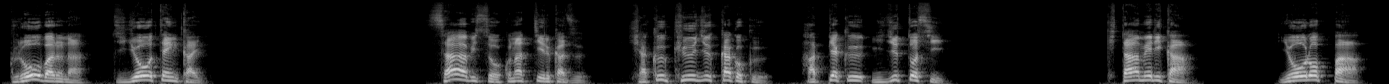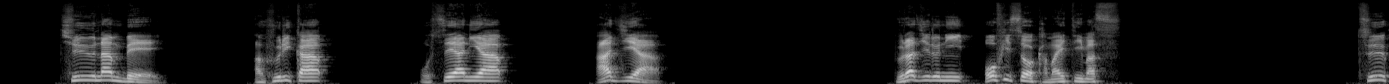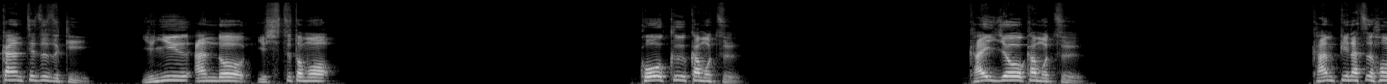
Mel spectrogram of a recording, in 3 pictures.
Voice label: 日语男 公司介绍

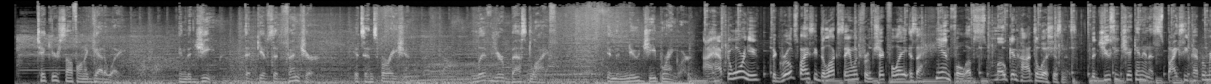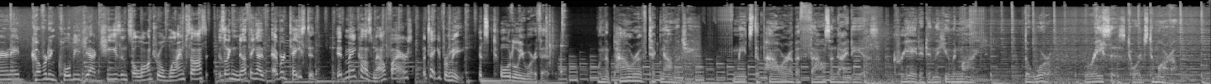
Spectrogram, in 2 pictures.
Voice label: 外籍英男 电视广告 大气磁性

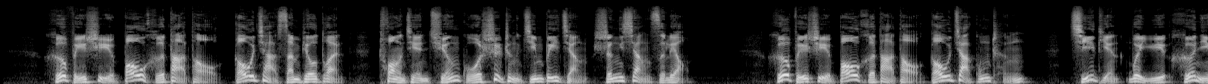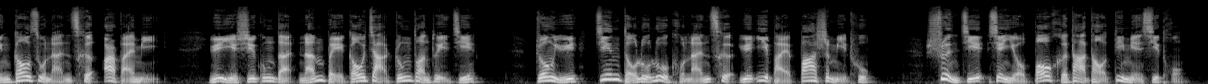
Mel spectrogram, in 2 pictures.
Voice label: 男-解说词; 包河三标市政金杯解说词

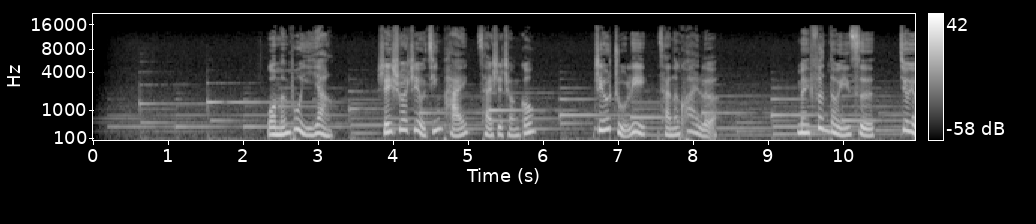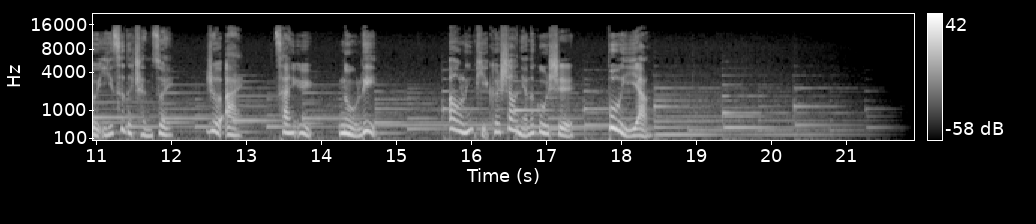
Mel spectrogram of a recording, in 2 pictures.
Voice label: 女 专题 奥林匹克少年

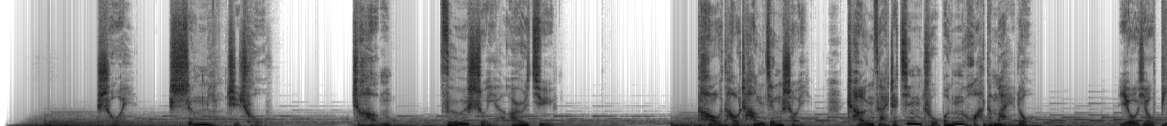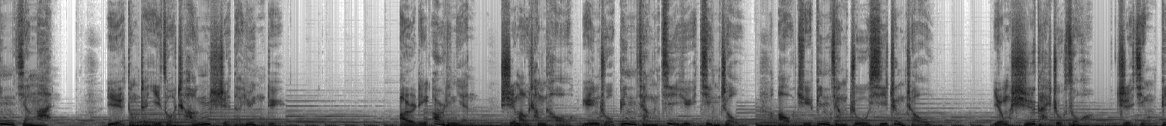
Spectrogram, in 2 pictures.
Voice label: 男 大气磁性; 世茂

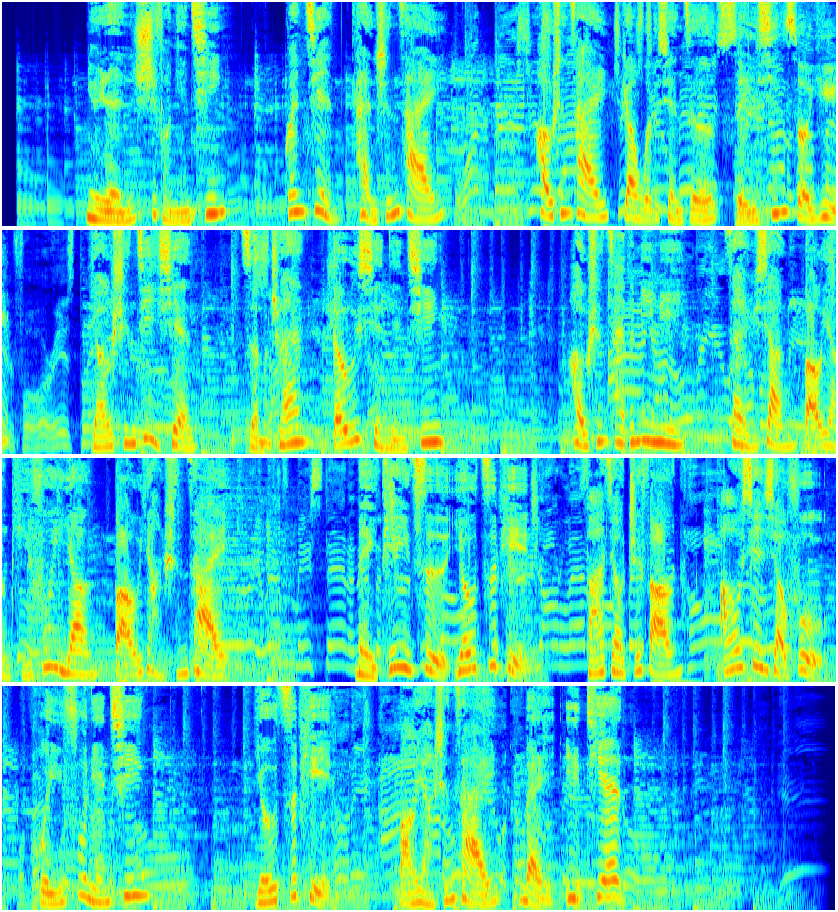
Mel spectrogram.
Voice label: 广告, 磁性女配; 优姿品; 国语女声配音

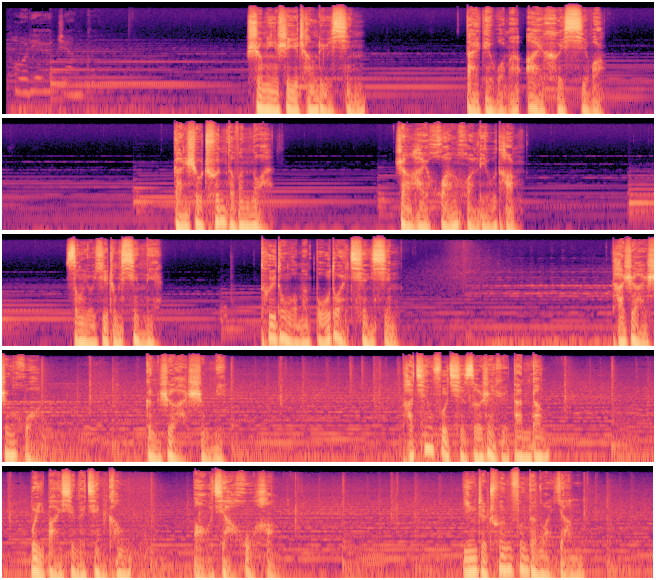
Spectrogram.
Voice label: 男 走心感动 援疆

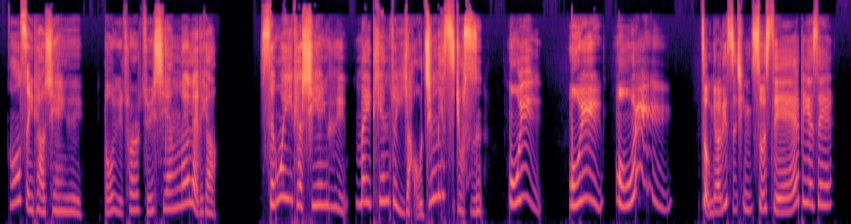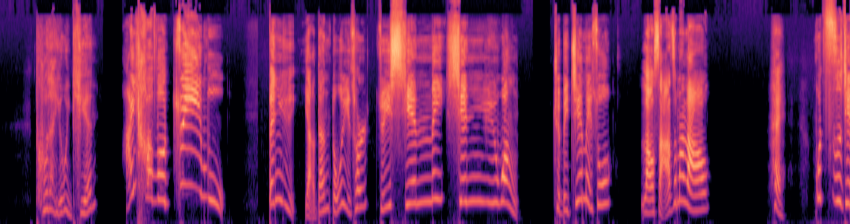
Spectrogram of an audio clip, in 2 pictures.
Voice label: 女 四川话女声 鬼畜; 摸鱼

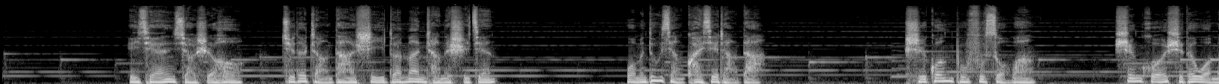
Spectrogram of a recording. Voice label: 男 内心独白 旁白小时候

